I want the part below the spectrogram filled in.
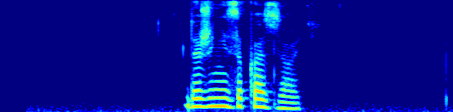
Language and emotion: Russian, sad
